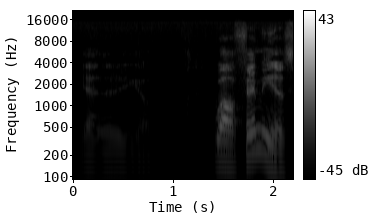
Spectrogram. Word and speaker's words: Phineas: So when so what happened is that basically the sons of Eli, and I can't pronounce it's Phineas and Hophni. – Yeah, Phineas and Hophni.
